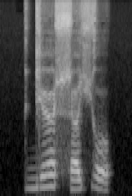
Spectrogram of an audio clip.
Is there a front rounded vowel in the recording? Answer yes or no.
yes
